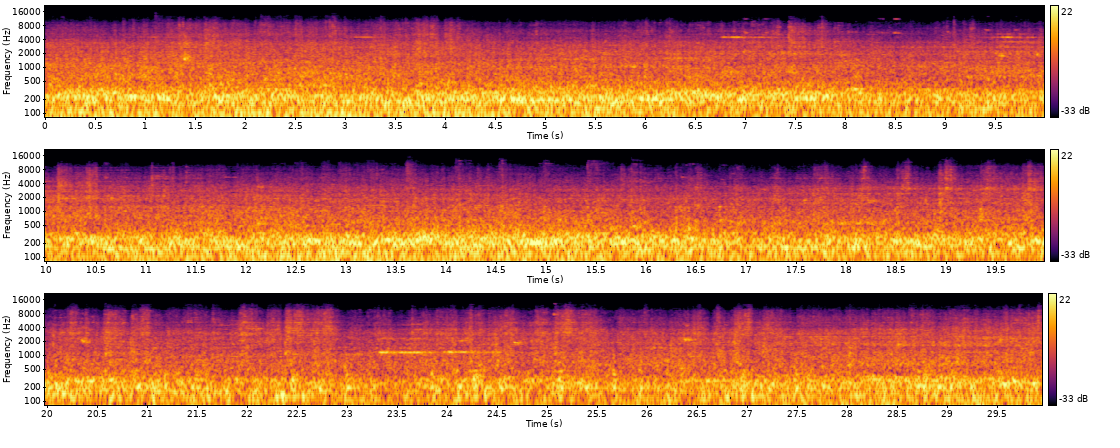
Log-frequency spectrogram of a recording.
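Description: Freight wagons of a long goods train, covered hoppers and then sliding-wall wagons, rolling past: a steady rumble of steel wheels on the rails with rhythmic clicking over the rail joints. A few short high wheel squeals come through, around a quarter of the way in and again past the middle.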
